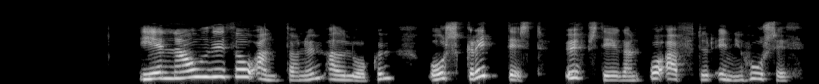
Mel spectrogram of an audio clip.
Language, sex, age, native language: Icelandic, female, 40-49, Icelandic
